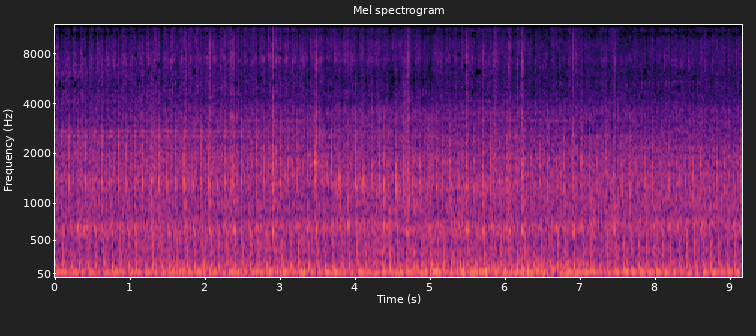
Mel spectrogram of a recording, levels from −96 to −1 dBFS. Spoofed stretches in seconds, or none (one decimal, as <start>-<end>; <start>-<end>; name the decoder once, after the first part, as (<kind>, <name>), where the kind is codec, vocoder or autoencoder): 3.3-5.1 (codec, HILCodec); 7.0-7.7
